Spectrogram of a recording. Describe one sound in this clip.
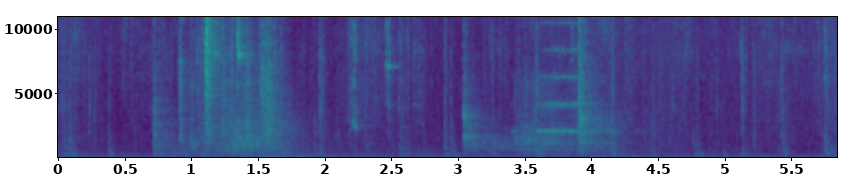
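A heavy metal door handle clanks and the door creaks open.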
